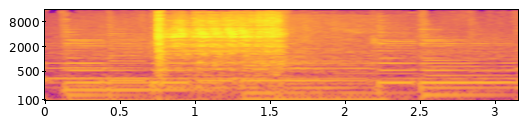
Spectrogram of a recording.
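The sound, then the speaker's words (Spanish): An old pickup truck's engine cranks and grinds with a low, rough droning tone and a harsh raspy burst in the middle, sputtering without catching. No one speaks. “Ahora su vieja camioneta se negaba a arrancar.”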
